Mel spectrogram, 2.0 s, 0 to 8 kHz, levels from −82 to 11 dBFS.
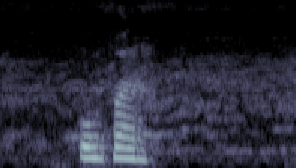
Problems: low volume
